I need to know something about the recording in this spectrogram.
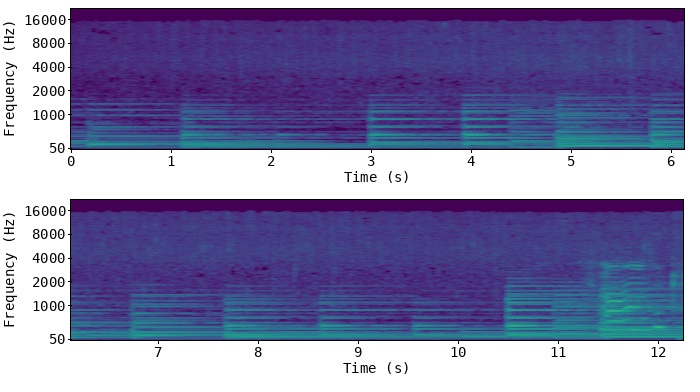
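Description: Slow piano chords opening a lofi ballad, each struck and left to fade, roughly one a second. A singing voice comes in near the end.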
